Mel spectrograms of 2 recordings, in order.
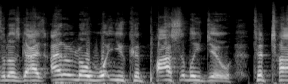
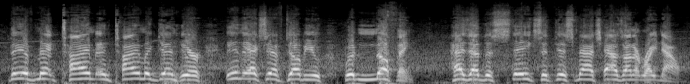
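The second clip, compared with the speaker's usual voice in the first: ordinary talk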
